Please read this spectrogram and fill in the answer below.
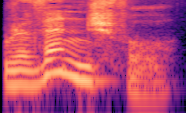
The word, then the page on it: revengeful: British English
